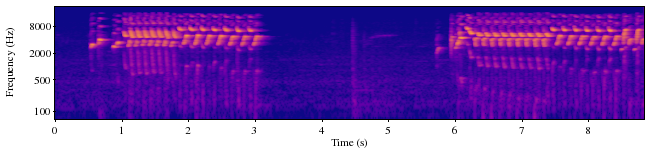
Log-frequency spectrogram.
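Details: European goldfinch, Cobia Málaga, giving two long song phrases split by a silent gap of about two and a half seconds; each phrase is a quick, high, jangling chain of twitters and buzzy trills.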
